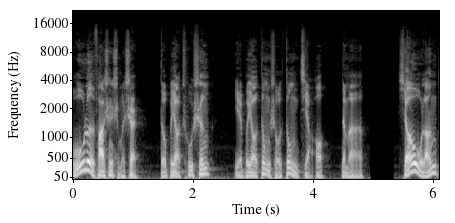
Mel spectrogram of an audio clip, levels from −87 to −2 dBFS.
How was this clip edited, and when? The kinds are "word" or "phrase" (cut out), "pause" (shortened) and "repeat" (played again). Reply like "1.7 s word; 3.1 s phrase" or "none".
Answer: 4.4 s pause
